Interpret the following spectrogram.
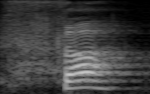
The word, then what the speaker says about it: thorough: Це tha. Всього два склади. Ра.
